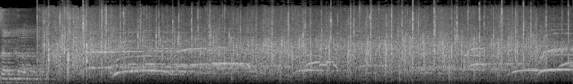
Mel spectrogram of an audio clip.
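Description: A crowd applauds steadily in a large room.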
